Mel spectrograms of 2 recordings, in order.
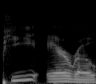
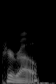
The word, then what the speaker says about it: Pierrot: to assume they are they pronounce it Piero films Piero films films Piero films is how they pronounce this not poo how we nope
